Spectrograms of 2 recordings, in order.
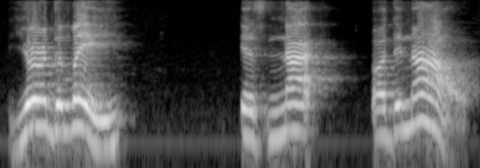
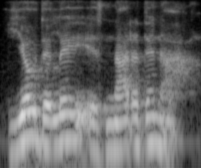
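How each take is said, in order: First: It is said louder. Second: It is said at normal volume.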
